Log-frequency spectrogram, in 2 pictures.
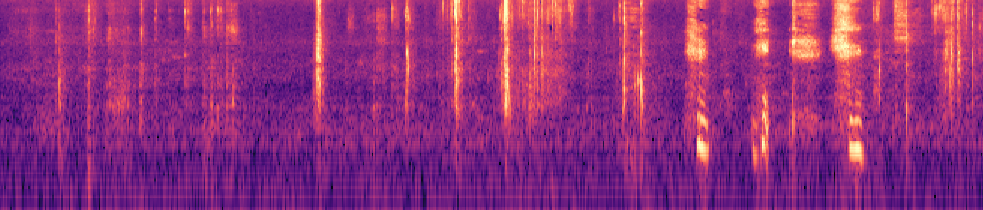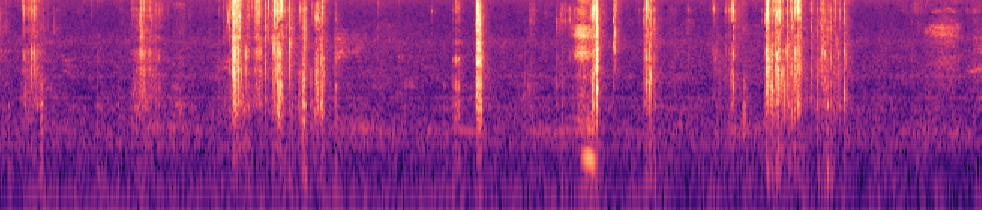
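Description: Plastic snuffer bottle being squeezed and released at the water's surface in a plastic gold pan, sucking up gold flakes: faint scattered crinkling and clicking. A short laugh comes about seven seconds in.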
